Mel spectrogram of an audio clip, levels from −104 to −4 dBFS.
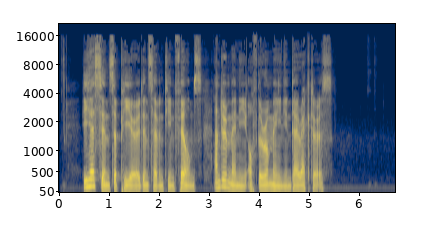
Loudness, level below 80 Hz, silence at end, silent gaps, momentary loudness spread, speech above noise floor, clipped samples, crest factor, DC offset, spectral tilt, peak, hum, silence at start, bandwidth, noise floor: -20 LUFS; -48 dBFS; 1.3 s; none; 10 LU; 51 dB; under 0.1%; 20 dB; under 0.1%; -5 dB/octave; -2 dBFS; none; 0.5 s; 16.5 kHz; -71 dBFS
